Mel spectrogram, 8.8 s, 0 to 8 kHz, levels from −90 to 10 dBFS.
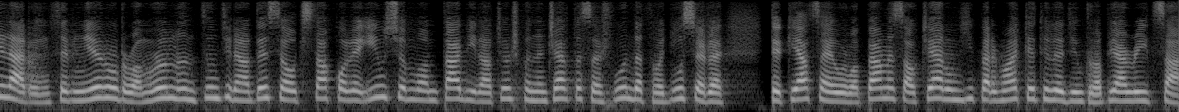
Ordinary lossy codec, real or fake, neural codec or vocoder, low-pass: none; fake; codec, 16 kHz, 0.5 kbps, FunCodec, trained on Chinese and English, 25 frames a second; none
